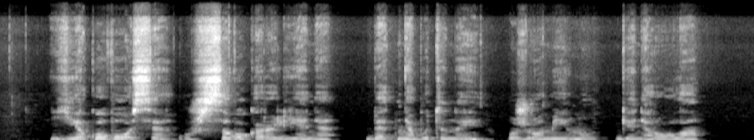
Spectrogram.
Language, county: Lithuanian, Panevėžys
